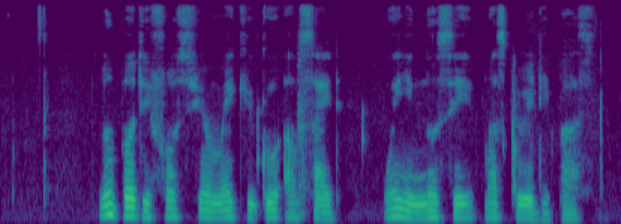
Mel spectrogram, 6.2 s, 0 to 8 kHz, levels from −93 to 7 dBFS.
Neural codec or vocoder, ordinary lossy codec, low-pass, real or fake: none; none; 7.2 kHz; real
